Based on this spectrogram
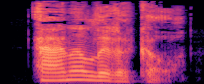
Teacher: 5 syllables, main stress on the third syllable.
